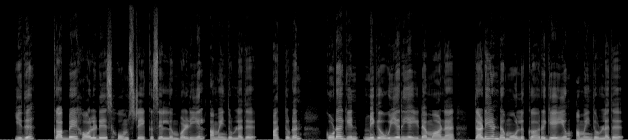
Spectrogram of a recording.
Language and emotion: Tamil, neutral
